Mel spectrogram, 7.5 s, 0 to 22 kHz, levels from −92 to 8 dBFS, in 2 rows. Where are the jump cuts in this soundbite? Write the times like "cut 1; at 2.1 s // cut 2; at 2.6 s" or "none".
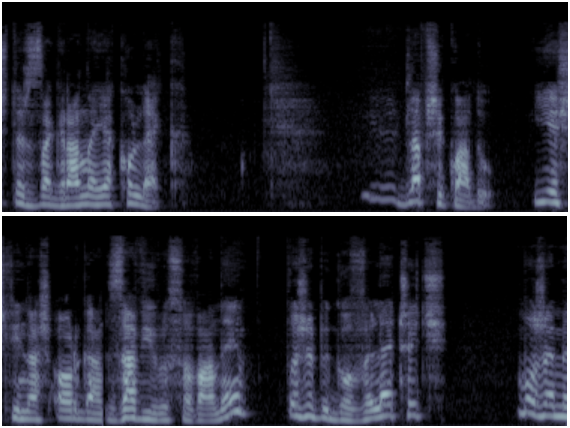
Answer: cut 1; at 4.4 s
